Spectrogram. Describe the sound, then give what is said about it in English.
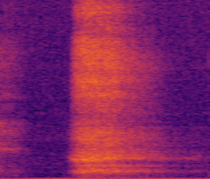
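One deep breath: a soft, airy rush that swells and then fades over about half a second, heard alone without speech. “And then I took a deep breath”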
